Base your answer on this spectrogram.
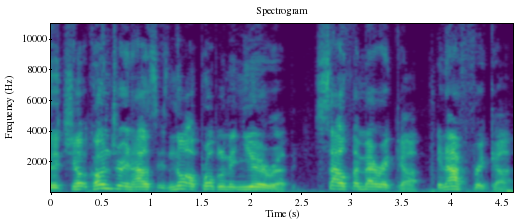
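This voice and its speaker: Moderate-paced speech with a British accent on a very clean recording against a silent background. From United Kingdom. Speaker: paranormal commentary YouTuber. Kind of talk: casual commentary chat. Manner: animated.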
